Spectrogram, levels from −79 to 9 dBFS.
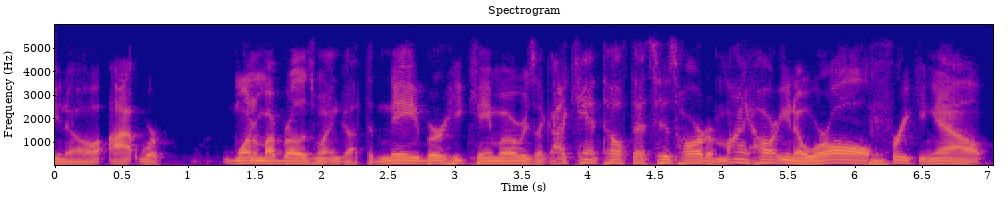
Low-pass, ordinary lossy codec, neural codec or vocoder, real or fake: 5.4 kHz; Opus, 24 kbps; none; real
